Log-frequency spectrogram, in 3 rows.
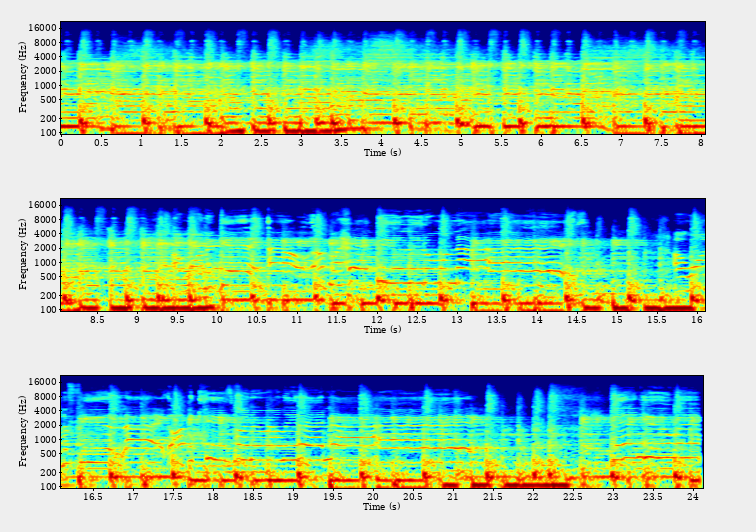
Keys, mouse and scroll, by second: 3.0-4.3 drag, 6.2-9.9 drag, 18.5-19.3 drag.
